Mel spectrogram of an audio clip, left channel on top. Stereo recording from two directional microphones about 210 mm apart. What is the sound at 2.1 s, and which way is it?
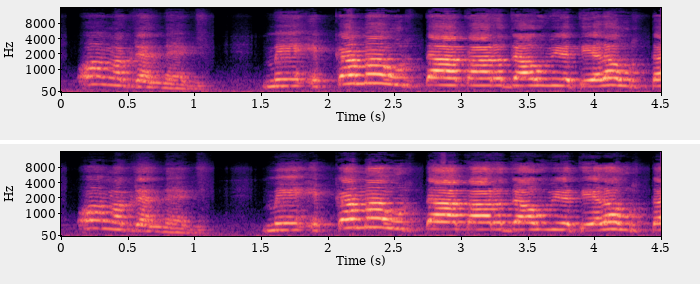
Speech, 25° left (ahead or behind).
